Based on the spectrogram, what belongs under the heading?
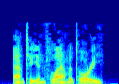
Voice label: "anti-inflammatory", English; adjectives

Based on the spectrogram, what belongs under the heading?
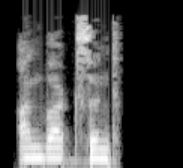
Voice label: "anwachsend", German; adjectives

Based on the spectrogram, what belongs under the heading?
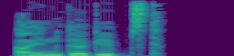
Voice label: "eingegipst", German; adjectives

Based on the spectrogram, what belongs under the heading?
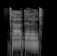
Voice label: "tadelnd", German; adjectives

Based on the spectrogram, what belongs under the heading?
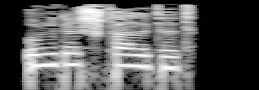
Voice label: "ungestaltet", German; adjectives

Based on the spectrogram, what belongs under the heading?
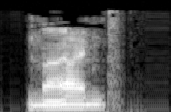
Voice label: "ninth", english; adjectives

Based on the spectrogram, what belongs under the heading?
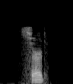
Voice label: "surd", English; adjectives

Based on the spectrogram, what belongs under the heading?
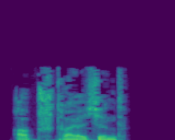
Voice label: "abstreichend", german; adjectives

